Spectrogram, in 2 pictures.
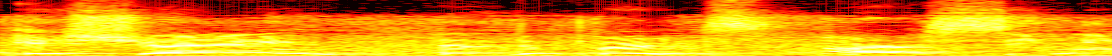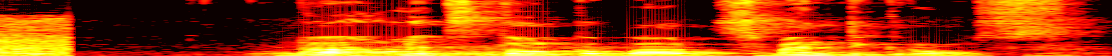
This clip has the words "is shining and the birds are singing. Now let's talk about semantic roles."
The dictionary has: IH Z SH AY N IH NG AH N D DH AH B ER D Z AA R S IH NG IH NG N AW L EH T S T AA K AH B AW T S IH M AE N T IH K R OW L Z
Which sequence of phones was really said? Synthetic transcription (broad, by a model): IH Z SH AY IH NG AH N D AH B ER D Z AA R S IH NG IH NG N AW L EH T S T AA K AH B AW T S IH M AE N T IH K R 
